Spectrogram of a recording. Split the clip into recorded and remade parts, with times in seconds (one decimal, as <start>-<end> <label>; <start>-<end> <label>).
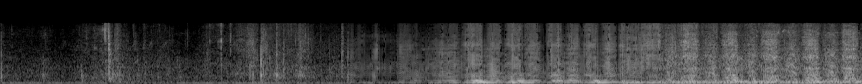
0.0-3.5 recorded; 3.5-6.6 remade; 6.6-8.6 recorded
